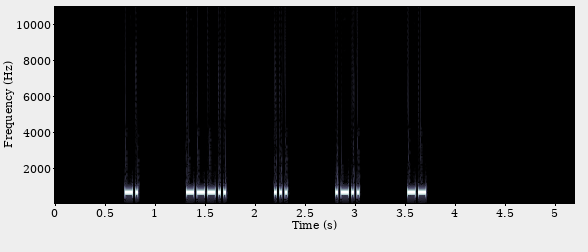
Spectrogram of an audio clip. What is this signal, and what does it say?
Morse code, heard as a keyed tone, about 43 wpm, spaced as for 15 wpm, 700 Hz. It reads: N8SLM
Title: USA Call Signs - 5 Characters - 6x Character Spacing - 45wpm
